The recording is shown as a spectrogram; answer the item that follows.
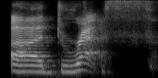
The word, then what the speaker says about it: address: So this says address. Address. That second syllable is accented this time.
